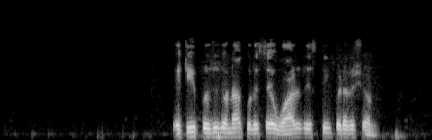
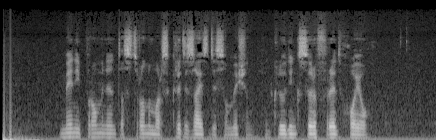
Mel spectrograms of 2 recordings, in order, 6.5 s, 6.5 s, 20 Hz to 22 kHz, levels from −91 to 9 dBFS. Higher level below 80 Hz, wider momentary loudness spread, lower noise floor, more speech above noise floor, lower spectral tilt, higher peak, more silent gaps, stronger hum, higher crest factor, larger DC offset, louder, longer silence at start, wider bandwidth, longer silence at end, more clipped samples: second, -58 dBFS vs -34 dBFS; second, 7 LU vs 14 LU; first, -79 dBFS vs -40 dBFS; first, 65 dB vs 21 dB; first, -7.5 dB/octave vs -3 dB/octave; about the same, -2 dBFS vs 0 dBFS; neither; neither; about the same, 16 dB vs 20 dB; neither; first, -15 LUFS vs -18 LUFS; first, 2.6 s vs 0.05 s; second, 6.4 kHz vs 16.5 kHz; first, 0.5 s vs 0 s; neither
